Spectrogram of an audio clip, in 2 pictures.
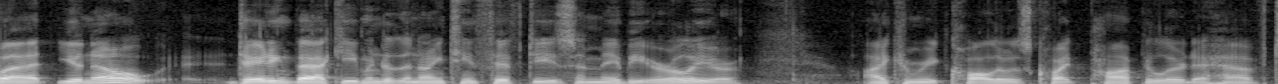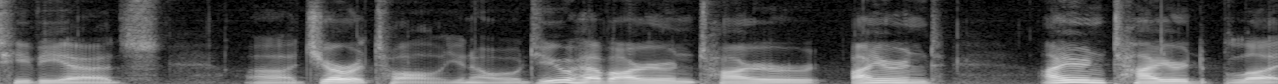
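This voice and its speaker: On a very clean recording with a silent background, a man speaks at a moderate pace with lively intonation. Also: medium pitch for a man. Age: 60s. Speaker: health vlogger. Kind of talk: casual monologue. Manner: halting.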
